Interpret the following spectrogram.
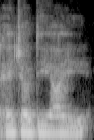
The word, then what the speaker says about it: hodie: And then Hotel California, Hody. That's how you pronounce it, Hodie, which means this day.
